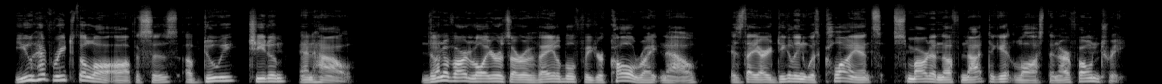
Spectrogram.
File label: IVR Script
